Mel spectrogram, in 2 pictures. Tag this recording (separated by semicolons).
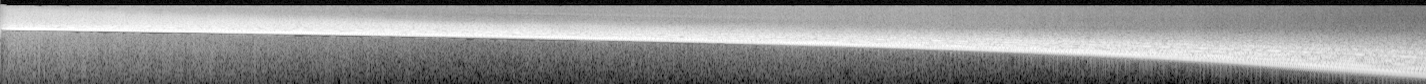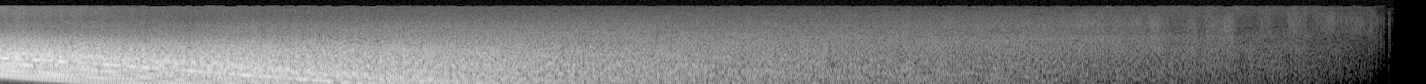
Buildup; BigBeat; Sweep; Breakdown; Effect; FX; Riser; Whistle; Faller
